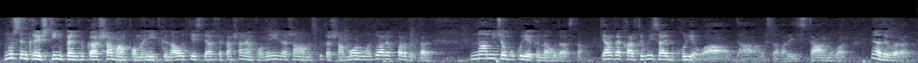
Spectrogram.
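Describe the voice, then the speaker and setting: A man preaching a sermon in a reflective way, often repeating and rephrasing his points, with touches of gentle humor. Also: on the high side, expressive, a little hiss or hum. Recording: roomy, slightly dull recording with faint ambience.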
